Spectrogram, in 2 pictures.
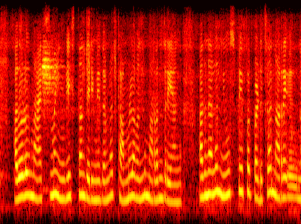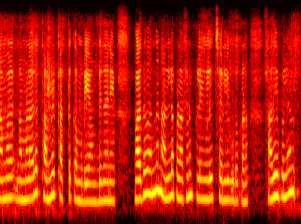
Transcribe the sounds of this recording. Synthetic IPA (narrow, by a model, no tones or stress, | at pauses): ɐðoːɭɐðɯmaːksɪmãːɪŋɡɭiːst̪ãːnt̪̬ɛɾɪjmeːt̪ɐmɪɭːaːt̪ɐmɪɭɐʋɐnd̪ɯmɐɾɐnd̪ɯɾɪjaːŋɡɐ | ɐðɐnaːlɐnjuːspeːpɐɾpɐɽɪt͡ʃːaːnɪɾɐnɐmːɐnɐmːɐlaːlɐt̪ɐmɪɭkɐt̪ːɯkːɐmʊɽɪjʊ̃ɐpːɐɽit̪̬aːneː | ɐðɐʋɐnd̪ɯnɐlːɐpɐɭɐkːɐɳɐ̃pɪɭɐŋɡɐɭɯkːɯsɔlːikɔɽɯkːɐɳʊ̃ | ɐðeːpoːlɐ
